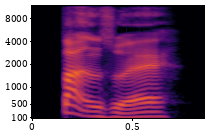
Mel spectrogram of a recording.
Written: 伴随

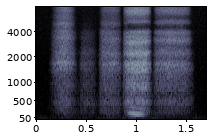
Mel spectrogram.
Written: 服从

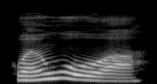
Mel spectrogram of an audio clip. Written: 文物

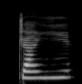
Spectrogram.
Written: 战役

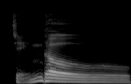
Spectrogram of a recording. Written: 镜头

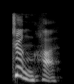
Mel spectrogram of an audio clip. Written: 震撼

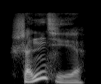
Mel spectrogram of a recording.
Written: 神奇

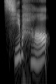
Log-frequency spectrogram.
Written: 旗袍

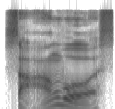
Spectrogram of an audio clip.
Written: shang4 wu3

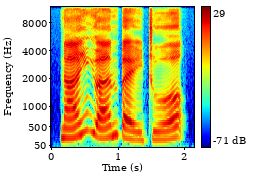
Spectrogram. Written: 南辕北辙

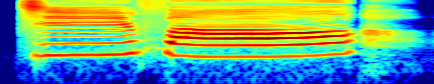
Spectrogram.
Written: 脂肪

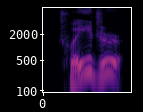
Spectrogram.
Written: 垂直

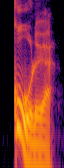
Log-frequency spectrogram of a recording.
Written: 顾虑

